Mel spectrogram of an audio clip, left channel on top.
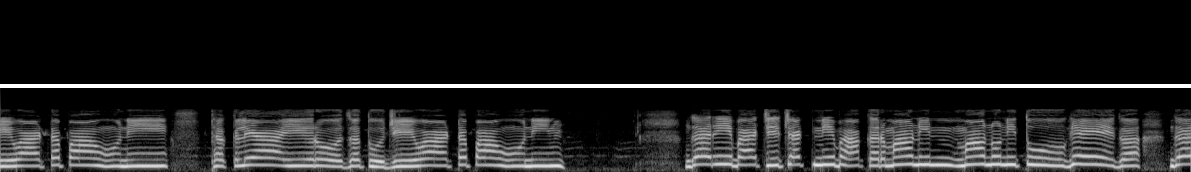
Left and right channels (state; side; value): silent; left; digital silence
